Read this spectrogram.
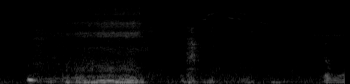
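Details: Female boxer puppy snoring with eyes wide open: a low rumbling snore on one breath, then softer snuffling breathing.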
